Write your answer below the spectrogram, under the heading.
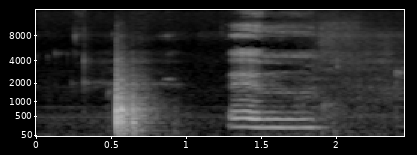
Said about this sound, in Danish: Så drikker vi lige noget vand, du og jeg, for at skylle efter.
